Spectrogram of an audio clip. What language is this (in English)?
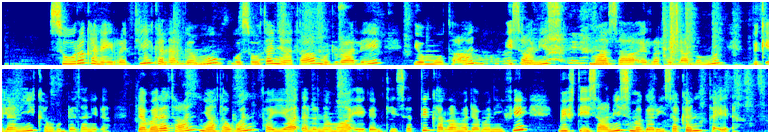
Oromo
